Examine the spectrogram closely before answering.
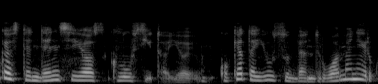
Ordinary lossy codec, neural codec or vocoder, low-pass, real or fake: AAC, 64 kbps; none; 7.2 kHz; real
